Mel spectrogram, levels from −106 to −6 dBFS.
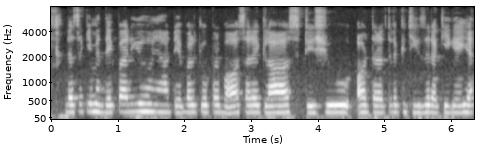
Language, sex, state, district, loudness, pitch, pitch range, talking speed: Hindi, female, Bihar, Katihar, -16 LUFS, 190 Hz, 185-195 Hz, 225 wpm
